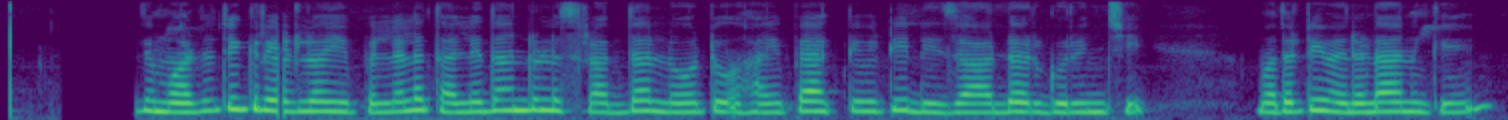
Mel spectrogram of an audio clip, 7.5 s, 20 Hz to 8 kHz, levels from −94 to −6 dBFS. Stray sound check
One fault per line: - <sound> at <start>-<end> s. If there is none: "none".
- dropout at 1.4-1.4 s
